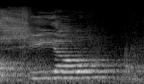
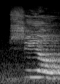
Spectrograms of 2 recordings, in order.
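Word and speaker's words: Sheol: times it was called shio and I I think that's spelled s h e o u l Maybe she'll hate it we know Hades okay but shio or shio was the place of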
